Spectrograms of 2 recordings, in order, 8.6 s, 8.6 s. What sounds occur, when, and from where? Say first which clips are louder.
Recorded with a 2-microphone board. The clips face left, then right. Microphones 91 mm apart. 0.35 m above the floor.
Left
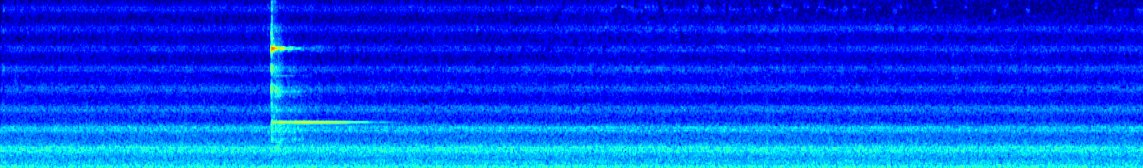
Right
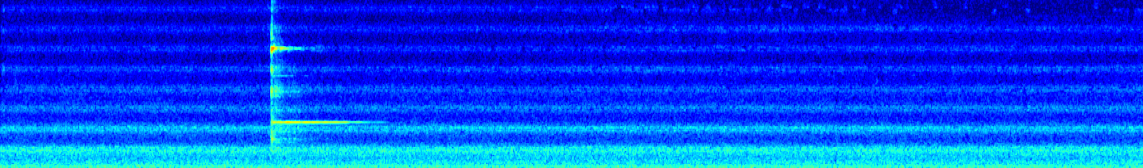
2.0 s a bicycle bell: right 2 dB; 75° right (ahead or behind), 3 m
